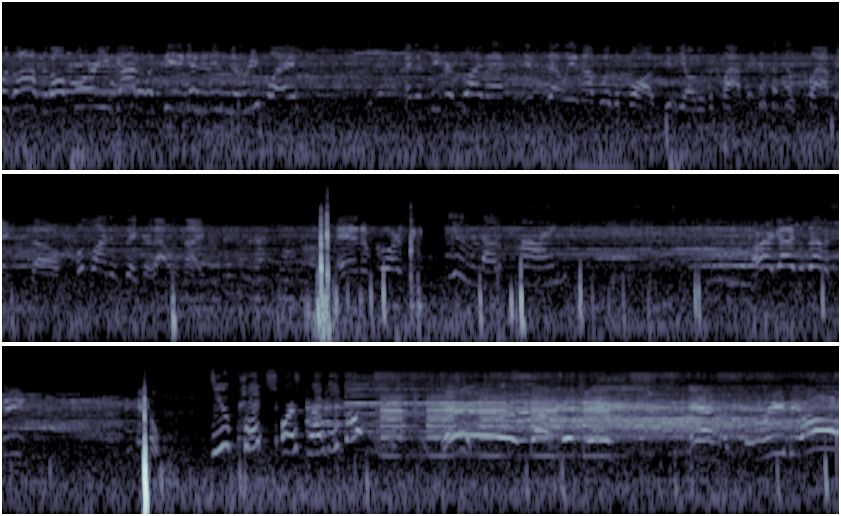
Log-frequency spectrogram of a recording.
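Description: Game show soundtrack played through laptop speakers: voices over background music, broken by two sharp clicks, one about halfway and a louder one later. For the last several seconds the mix of voices and music grows louder and busier.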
